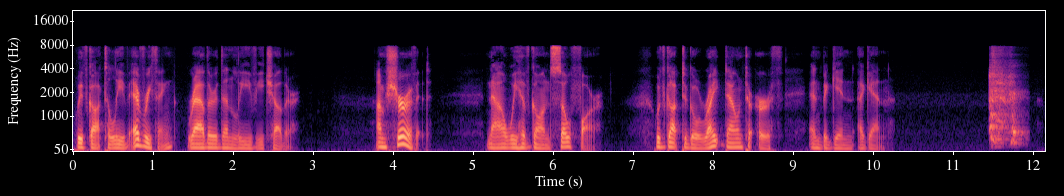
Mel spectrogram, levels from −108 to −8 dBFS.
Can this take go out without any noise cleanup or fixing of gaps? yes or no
no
